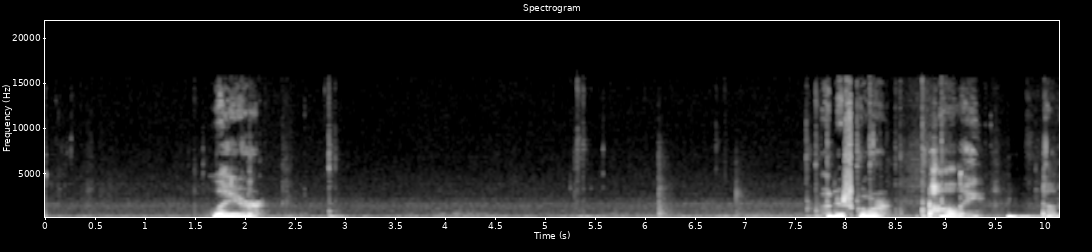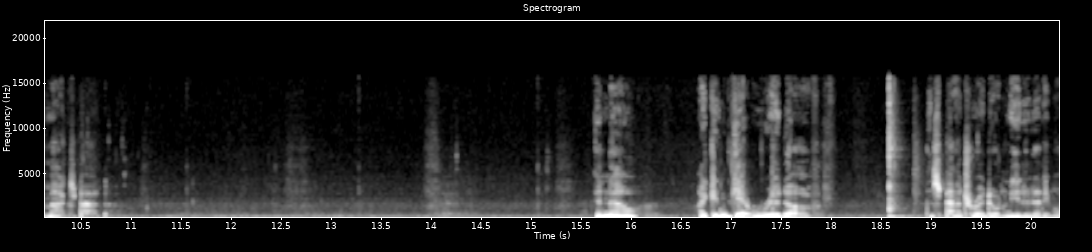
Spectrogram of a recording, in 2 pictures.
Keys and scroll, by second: 6.6 BackSpace, 18.5 BackSpace.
